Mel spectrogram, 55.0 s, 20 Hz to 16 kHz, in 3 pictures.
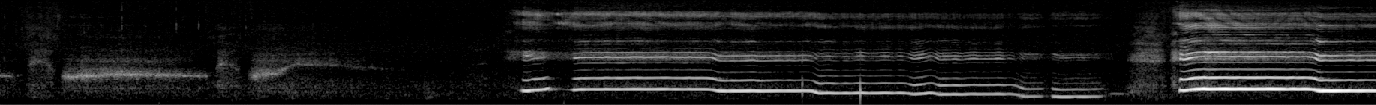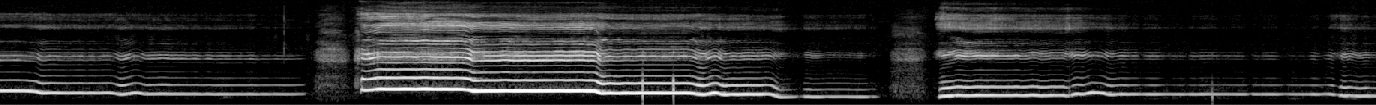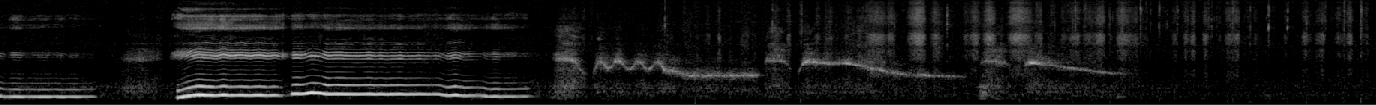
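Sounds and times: woman humming: 0.0s - 5.0s, 6.8s - 15.0s, 15.6s - 22.5s, 23.1s - 30.1s, 30.9s - 38.0s, 39.0s - 43.8s, 44.4s - 53.4s.

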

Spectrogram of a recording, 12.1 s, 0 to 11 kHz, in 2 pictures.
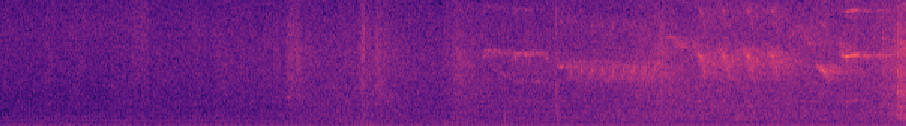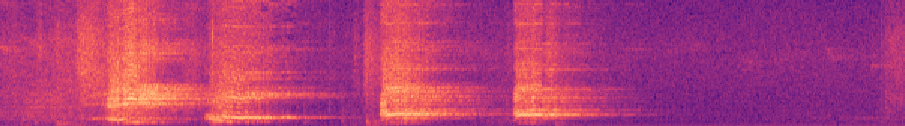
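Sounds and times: people shouting sharply: 6.6s - 10.3s.

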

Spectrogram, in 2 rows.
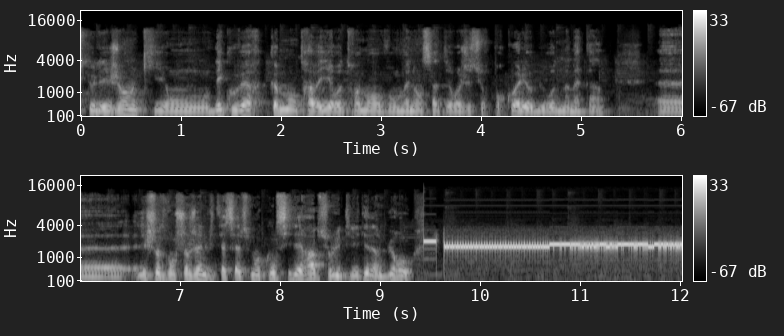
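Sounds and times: high electronic beep tone: 9.4s - 12.0s
second higher beep tone: 9.4s - 12.0s.

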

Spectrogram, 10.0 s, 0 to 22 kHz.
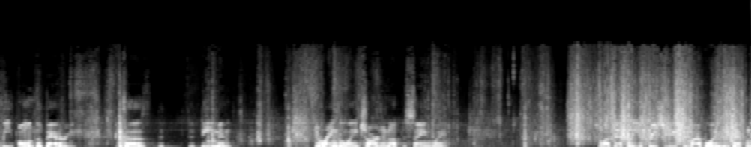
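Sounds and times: rustling of cardboard and packaging: 2.9s - 10.0s.

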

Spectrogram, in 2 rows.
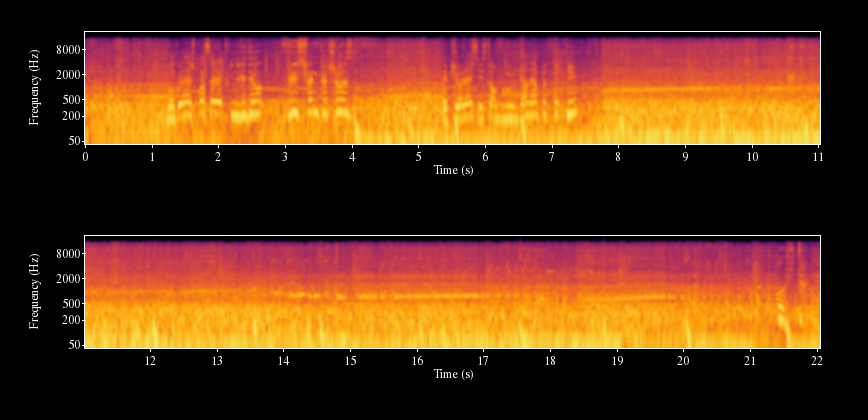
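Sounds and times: go-kart engine running: 0.0s - 22.0s.

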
